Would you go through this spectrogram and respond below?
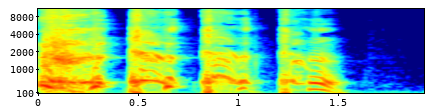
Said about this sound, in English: I need to cough. I got a dry throat. Sorry about this.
